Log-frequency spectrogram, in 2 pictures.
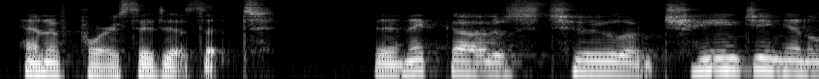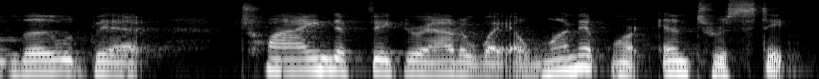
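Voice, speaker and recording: A woman's voice: low-pitched, a little mellow. A woman artist and art coach talking casually to her viewers, then narrating her painting process and joking about her own frustration. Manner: playful, asks the viewer questions.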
